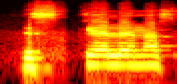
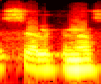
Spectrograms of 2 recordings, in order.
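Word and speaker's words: scalenus: Anterior स्केलेनस muscles होती है, सैलकेनस नहीं स्केलेनस, सॉरी स्पेलिंग में गड़बड़ी हो गई थी।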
